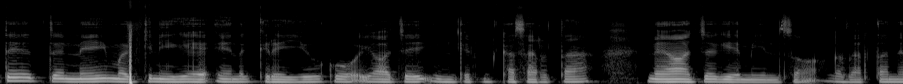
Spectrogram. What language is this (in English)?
Kalenjin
